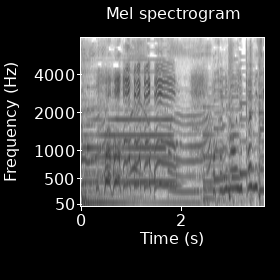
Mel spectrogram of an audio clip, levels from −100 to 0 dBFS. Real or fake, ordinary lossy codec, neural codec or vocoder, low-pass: real; none; none; none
